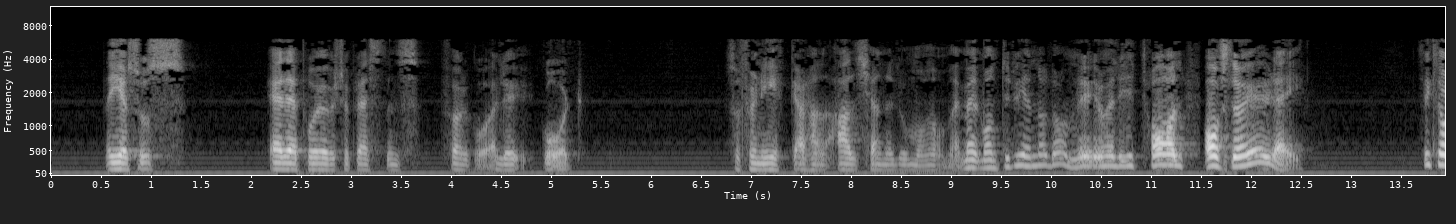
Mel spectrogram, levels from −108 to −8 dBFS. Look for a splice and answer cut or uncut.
cut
